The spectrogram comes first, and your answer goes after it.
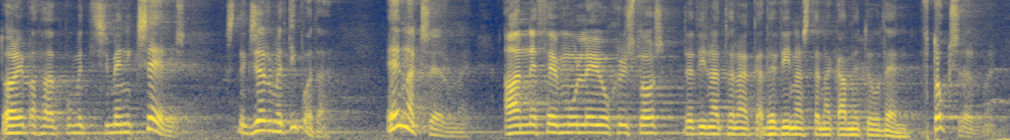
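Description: A man's fairly high-pitched, lively voice at a fairly slow pace with audible room echo. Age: 60s. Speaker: preacher. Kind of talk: sermon. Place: church. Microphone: podium.

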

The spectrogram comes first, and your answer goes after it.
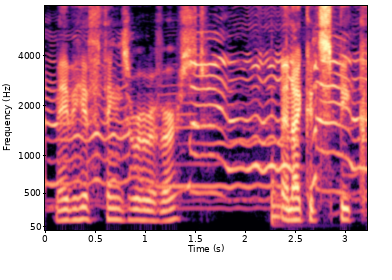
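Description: Moderate pace over background music. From Garden River First Nation, Ontario. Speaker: storyteller. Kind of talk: spoken word poetry.

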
